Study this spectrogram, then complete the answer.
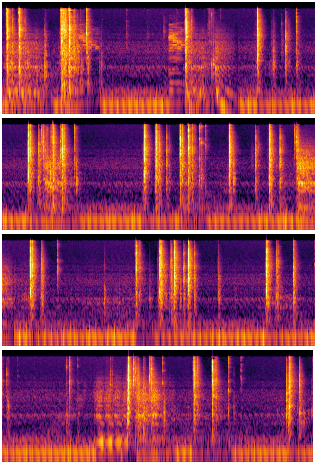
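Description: A pinball machine's bumpers and flippers knock and clack sharply.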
